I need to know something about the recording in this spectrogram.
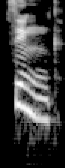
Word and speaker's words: think: has the n sound the letter n that we have before the letter k in the word think is pronounced as um so the word is pronounced as think think think so option p is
